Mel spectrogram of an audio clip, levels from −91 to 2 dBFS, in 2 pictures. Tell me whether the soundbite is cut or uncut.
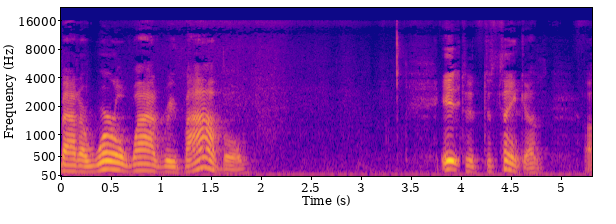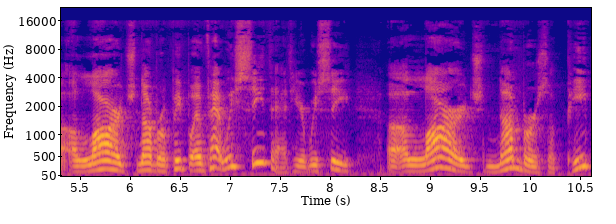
cut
